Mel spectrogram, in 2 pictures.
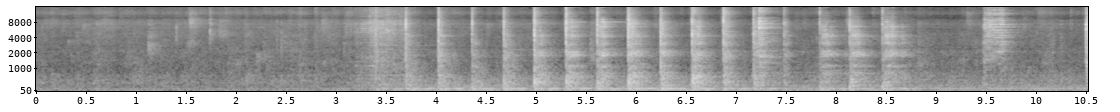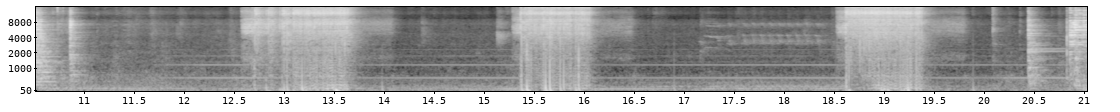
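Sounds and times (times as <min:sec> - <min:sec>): hammer striking metal: 0:03.7 - 0:08.8, 0:10.5 - 0:11.1, 0:20.4 - 0:21.0.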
